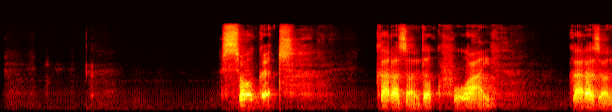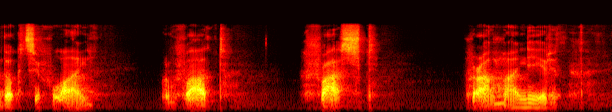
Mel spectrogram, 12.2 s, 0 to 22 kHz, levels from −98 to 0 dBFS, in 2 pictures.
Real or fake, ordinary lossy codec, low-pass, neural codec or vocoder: fake; none; 9.9 kHz; autoencoder, 22.05 kHz, a latent of 192 numbers a frame, VITS, trained on one speaker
